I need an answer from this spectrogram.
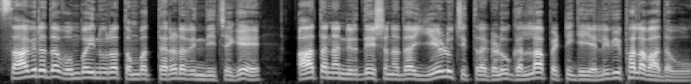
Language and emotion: Kannada, neutral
